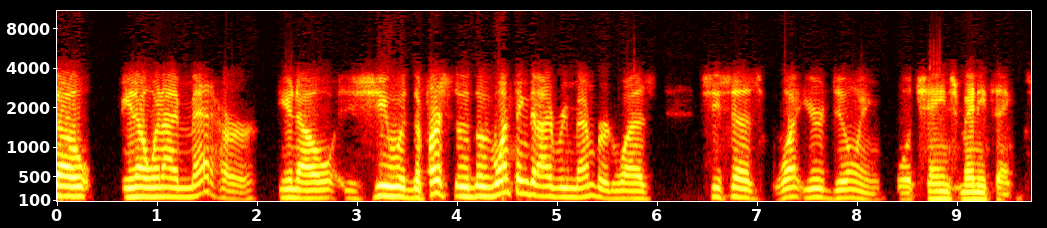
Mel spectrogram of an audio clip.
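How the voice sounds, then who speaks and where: A man with an ordinary speaking voice, a fairly high pitch, ordinary pitch variation and a fairly slow pace. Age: 40s. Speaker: city council member. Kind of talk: interview. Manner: casual, with many fillers.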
